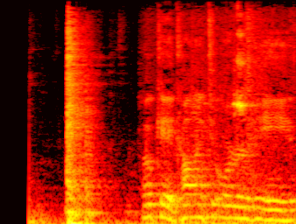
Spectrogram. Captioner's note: gavel bangs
